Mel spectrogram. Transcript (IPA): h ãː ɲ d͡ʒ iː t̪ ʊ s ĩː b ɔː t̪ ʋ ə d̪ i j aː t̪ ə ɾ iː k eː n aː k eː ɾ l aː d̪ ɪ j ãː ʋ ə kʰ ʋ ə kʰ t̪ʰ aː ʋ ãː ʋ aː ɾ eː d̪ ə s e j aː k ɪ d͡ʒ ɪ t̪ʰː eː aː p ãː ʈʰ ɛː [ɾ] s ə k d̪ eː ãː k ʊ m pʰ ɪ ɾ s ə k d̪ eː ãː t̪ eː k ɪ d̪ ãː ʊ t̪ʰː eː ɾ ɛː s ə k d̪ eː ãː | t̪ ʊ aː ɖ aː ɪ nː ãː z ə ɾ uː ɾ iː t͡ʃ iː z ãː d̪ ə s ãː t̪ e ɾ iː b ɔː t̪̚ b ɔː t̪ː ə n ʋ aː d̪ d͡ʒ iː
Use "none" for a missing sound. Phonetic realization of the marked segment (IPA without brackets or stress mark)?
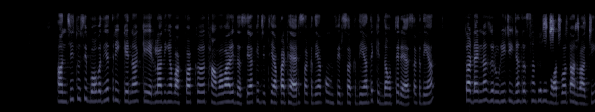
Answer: ɾ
